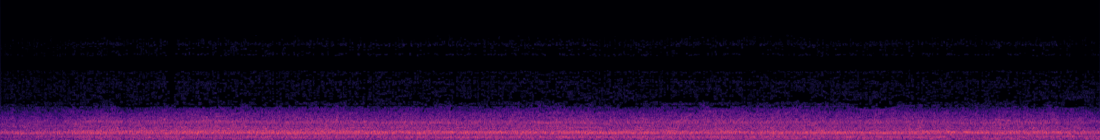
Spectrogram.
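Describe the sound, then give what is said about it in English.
A World Series baseball stadium crowd cheers as the Yankees go onto the field, a steady, sustained roar, a dense wash of many voices that holds at an even, loud level without breaks or distinct shouts. “There the Yankees go onto the field. Listen to that cheer.”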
